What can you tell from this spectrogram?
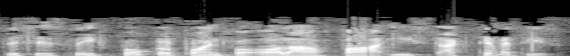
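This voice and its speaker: Formal police agent, tinny old radio. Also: male voice, on the high side, lively intonation, husky, faint music behind. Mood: assured, formal. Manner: formal, measured, avoids contractions. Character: Li Ying, composed, courteous Chinese police agent. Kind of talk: 1930s radio serial acting. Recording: tinny 1930s radio recording.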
